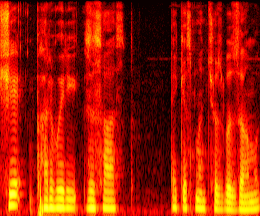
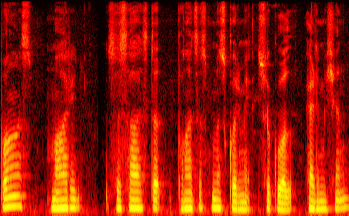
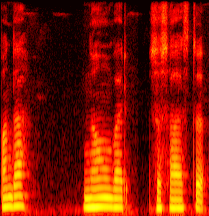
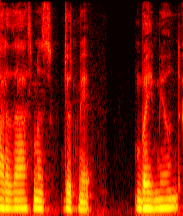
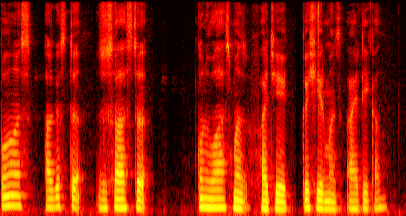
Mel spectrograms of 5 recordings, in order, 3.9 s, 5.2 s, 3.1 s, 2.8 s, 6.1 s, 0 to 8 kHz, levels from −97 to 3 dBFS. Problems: low volume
